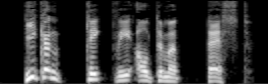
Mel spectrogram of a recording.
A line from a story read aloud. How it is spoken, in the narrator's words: said the worshipful master sternly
